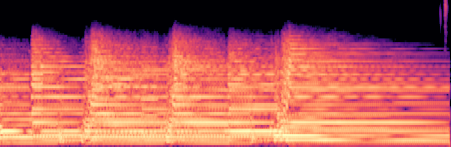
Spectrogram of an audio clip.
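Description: A clean electric guitar through a Timmy overdrive pedal with a touch of gain plays a few sustained strummed chords that ring out and slowly fade, close and clear.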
